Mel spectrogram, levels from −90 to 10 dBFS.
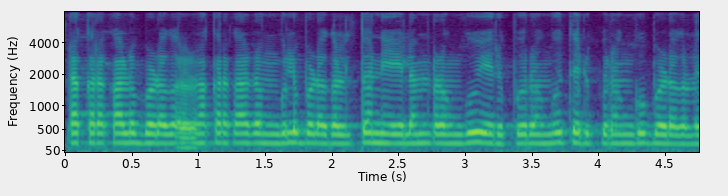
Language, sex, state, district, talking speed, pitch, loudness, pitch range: Telugu, female, Andhra Pradesh, Chittoor, 165 wpm, 200 Hz, -15 LUFS, 195-205 Hz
